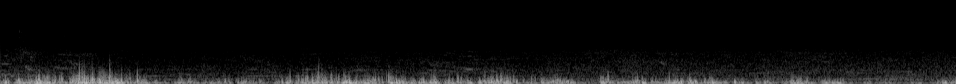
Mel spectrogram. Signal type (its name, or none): none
